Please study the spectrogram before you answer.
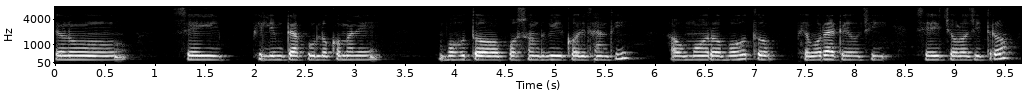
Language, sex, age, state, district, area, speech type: Odia, female, 30-45, Odisha, Kandhamal, rural, spontaneous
